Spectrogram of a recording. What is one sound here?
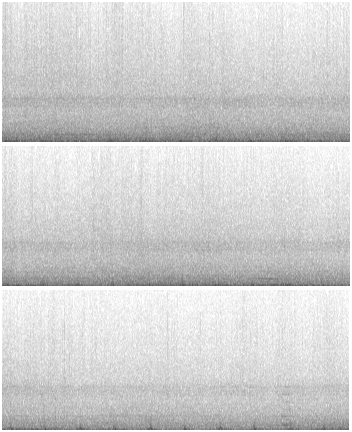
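A car's tyres roll on a wet road with a steady low rumble from inside the car.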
